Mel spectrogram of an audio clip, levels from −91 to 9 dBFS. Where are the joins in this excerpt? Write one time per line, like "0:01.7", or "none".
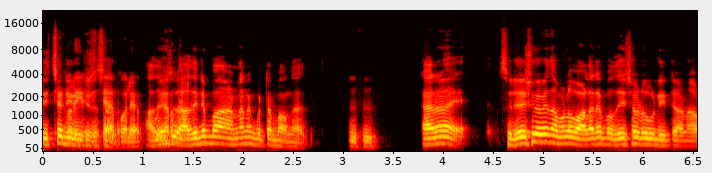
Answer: none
